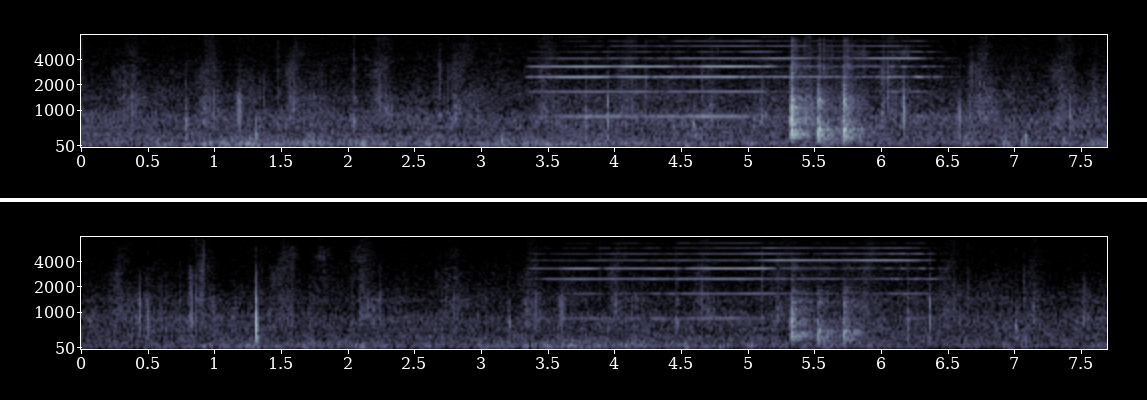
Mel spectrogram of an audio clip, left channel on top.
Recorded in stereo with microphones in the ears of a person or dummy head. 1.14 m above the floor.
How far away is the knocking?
About 1.2 m.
